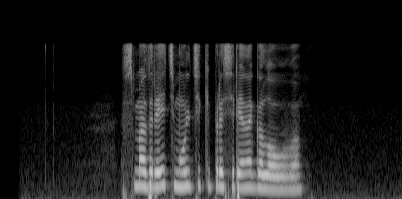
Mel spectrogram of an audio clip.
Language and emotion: Russian, neutral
